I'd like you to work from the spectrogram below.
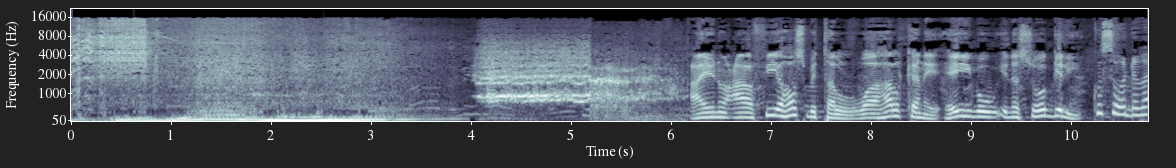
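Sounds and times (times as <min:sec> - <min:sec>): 
car engine roar: 0:00.0 - 0:06.2
car tires skidding: 0:00.2 - 0:06.2
speech: 0:06.2 - 0:10.7.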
